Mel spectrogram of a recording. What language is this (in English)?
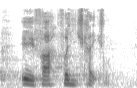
Danish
